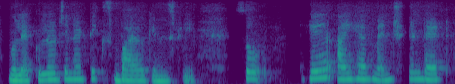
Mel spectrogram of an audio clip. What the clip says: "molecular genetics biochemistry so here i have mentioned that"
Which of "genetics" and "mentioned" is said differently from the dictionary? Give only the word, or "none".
none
